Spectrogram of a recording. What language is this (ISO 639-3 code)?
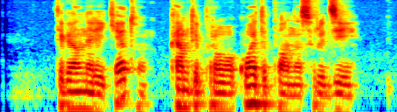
lit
